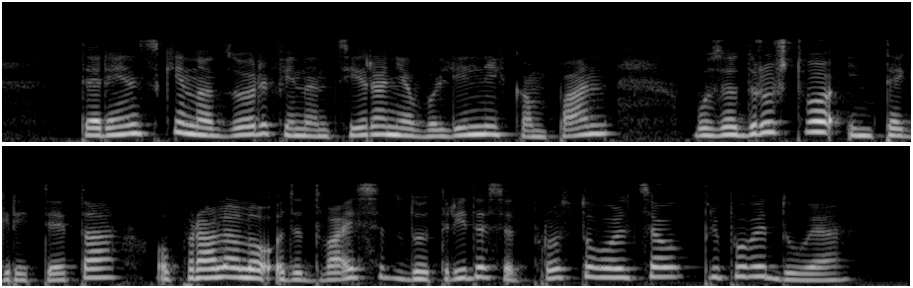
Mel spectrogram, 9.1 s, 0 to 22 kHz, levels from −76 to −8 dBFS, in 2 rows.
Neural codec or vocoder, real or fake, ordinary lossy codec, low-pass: none; real; none; 7.2 kHz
